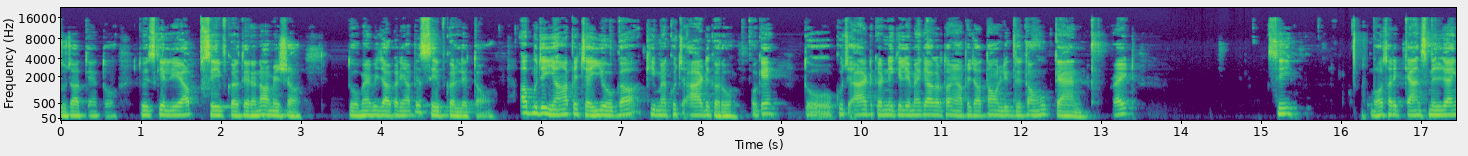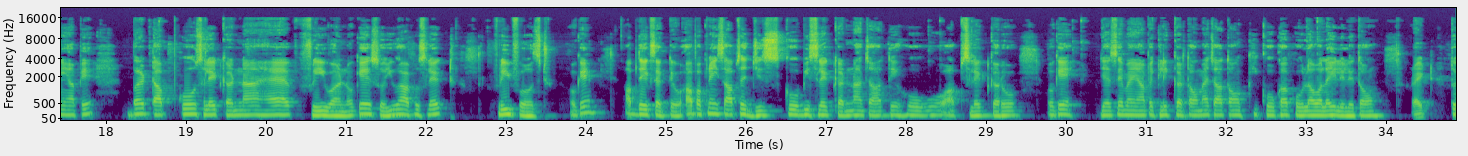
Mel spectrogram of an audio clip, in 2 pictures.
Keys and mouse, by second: 6.8-8.5 drag, 10.6-12.9 drag, 18.5-23.2 drag, 28.4 click, 30.1 click, 30.4 click, 33.0 click.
